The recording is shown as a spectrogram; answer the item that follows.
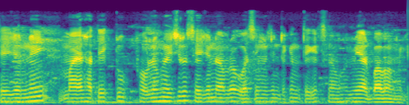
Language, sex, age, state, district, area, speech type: Bengali, male, 45-60, West Bengal, Bankura, urban, spontaneous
